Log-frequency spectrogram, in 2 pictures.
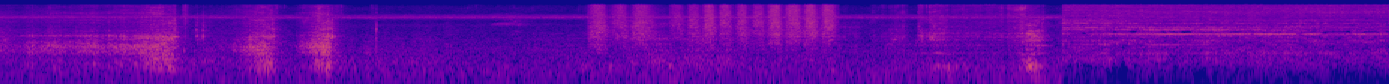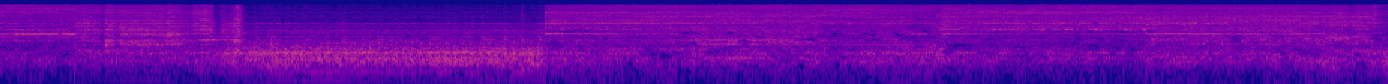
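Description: A utility knife scraping and scoring through a paper template on a wooden bench, with a quick run of clicks in the middle. About nine seconds in the sound changes to a benchtop bandsaw running steadily as its blade cuts through a block of timber.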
